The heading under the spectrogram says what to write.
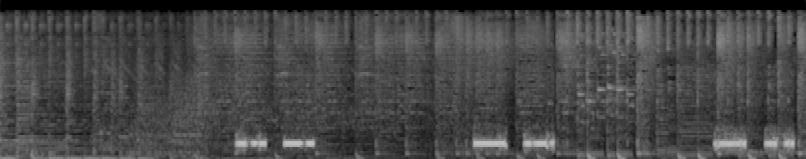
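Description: An outgoing phone call rings on the line: three double-burst ringback tones repeat every few seconds, loud and steady over a busy background of music-like sound and faint clicks.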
